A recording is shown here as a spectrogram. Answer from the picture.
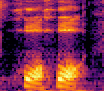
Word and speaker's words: Huohuo: pronounce the Chinese name, is Huohuo, which is like the fourth intonation or 第四调.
